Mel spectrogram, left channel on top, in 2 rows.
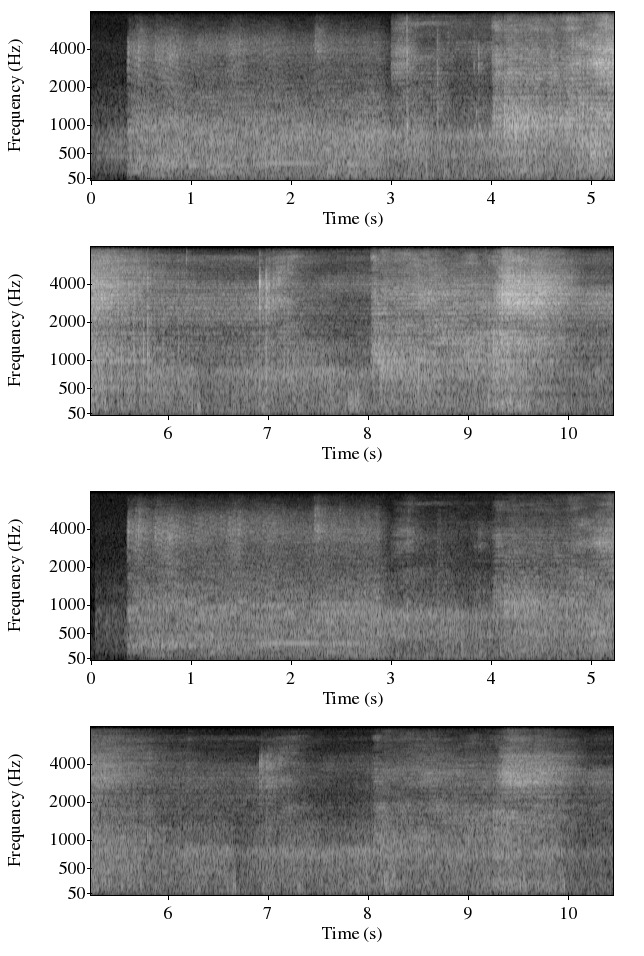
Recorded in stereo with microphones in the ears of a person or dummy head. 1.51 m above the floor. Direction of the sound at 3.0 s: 65° left (ahead or behind).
